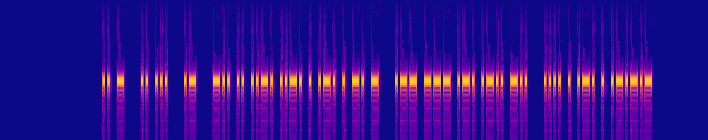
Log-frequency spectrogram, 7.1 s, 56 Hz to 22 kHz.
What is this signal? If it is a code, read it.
Morse code, heard as a keyed tone, about 50 wpm, 700 Hz. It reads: IT IS A DIFFERENT WORLD HERE.
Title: Sentences from Top 1000 Words - Review Part 3 - 50wpm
